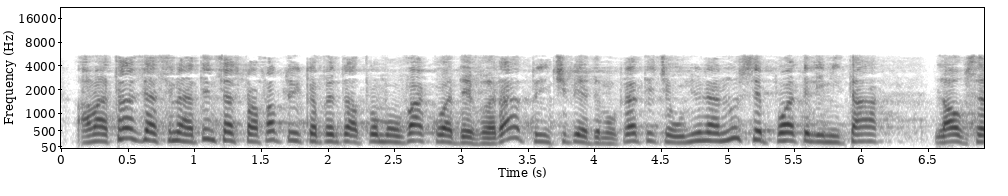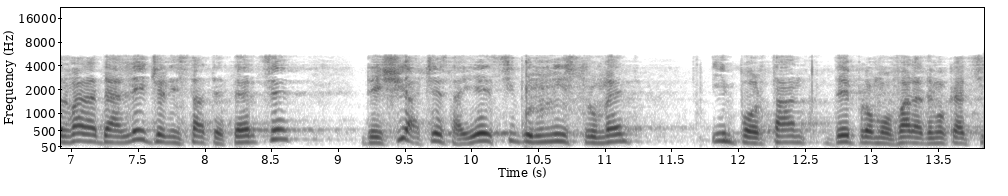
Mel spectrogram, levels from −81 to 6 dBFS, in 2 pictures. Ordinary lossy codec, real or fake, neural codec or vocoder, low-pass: AAC, 48 kbps; fake; codec, 16 kHz, 16 kbps, FreqCodec, smaller model; 5.4 kHz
